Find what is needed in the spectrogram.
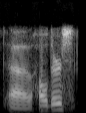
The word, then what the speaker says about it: hodlers: is they call themselves hodlers, but it's pronounced holders, meaning you buy Bitcoin and you hold on for dear life.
